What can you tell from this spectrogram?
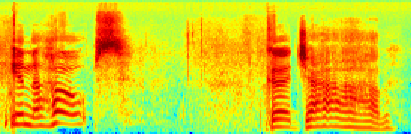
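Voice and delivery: normal talking voice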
